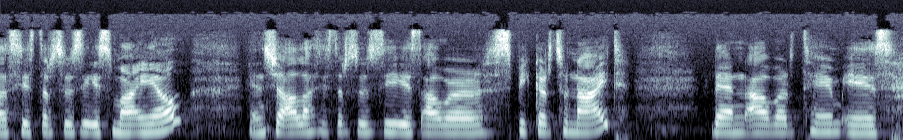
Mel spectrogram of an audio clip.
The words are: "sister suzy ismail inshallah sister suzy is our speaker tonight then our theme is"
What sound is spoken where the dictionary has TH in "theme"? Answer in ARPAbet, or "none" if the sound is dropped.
T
